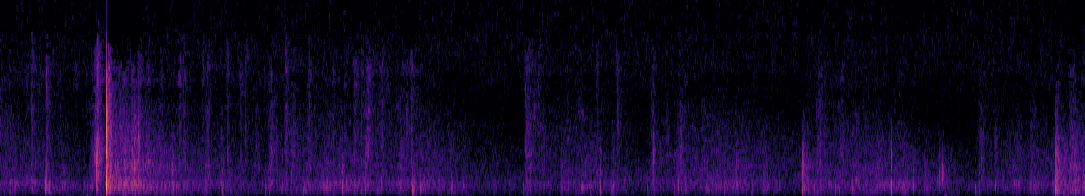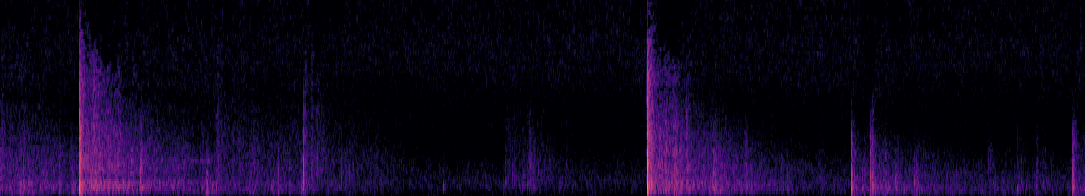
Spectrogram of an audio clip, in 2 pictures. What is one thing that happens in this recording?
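Fireworks burst with loud booms.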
